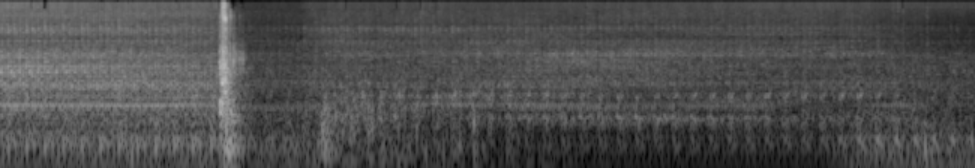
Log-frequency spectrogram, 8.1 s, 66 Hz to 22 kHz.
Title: audi a6 c5 2.5 tdi engine knocking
